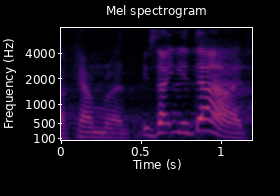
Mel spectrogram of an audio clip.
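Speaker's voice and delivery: usual speaking voice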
